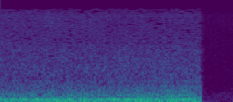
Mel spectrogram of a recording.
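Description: A steady, fairly loud car engine rumble with a constant low hum and broad road noise, running without any voices before cutting off abruptly near the end.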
